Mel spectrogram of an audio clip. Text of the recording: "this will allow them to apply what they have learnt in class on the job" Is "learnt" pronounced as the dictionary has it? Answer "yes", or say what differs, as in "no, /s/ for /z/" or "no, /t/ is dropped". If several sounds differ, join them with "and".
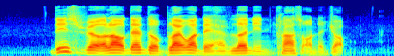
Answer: no, /t/ is dropped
